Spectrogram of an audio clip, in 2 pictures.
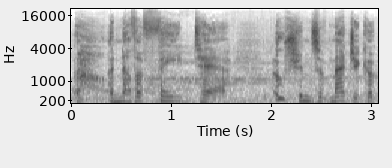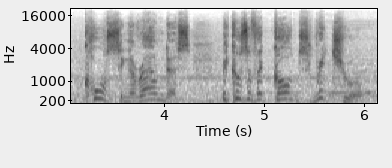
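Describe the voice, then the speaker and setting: An actor playing a courteous, learned mage who speaks formally and worriedly in a video game cutscene. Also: male voice, high-pitched, lively intonation, moderate pace. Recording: game audio with music.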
